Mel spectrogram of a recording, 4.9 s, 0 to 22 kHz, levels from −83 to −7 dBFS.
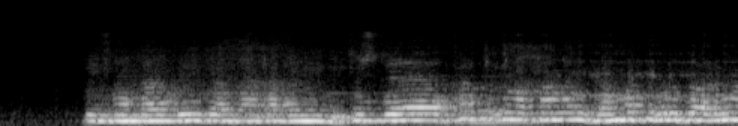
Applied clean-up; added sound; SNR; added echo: neural separator model SepFormer DNS4.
